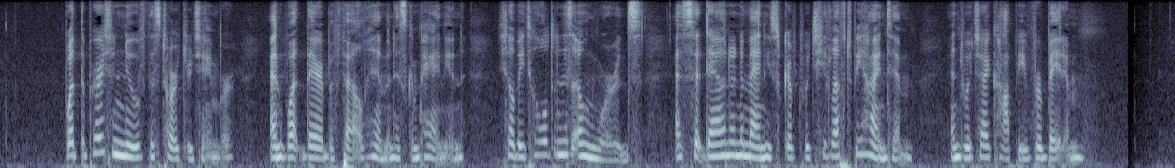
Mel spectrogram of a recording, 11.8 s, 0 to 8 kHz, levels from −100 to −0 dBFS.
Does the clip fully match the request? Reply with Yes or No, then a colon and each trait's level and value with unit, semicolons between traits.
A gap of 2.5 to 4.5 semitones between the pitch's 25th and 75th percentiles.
Yes: average, 2.9 semitones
